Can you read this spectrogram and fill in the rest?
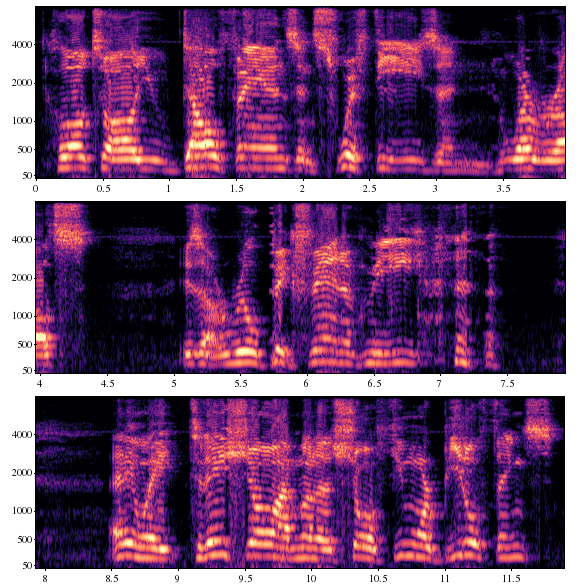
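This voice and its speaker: A man with a big, loud, roaring voice hosting a casual record collection show, chatting in a rambling way and losing his train of thought. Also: high-pitched, poor audio. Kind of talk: casual show-and-tell chat.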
